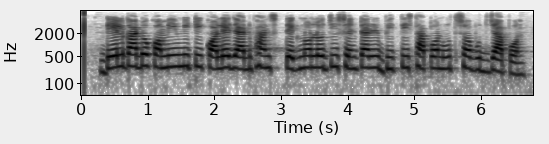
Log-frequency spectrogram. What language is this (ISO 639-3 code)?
ben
